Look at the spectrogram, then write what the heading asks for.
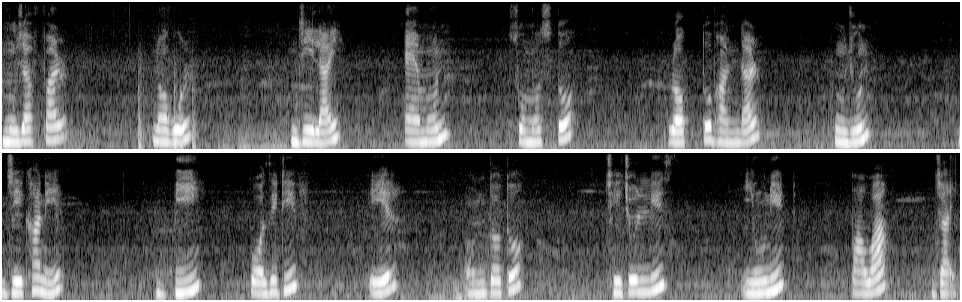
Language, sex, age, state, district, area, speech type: Bengali, female, 18-30, West Bengal, Howrah, urban, read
